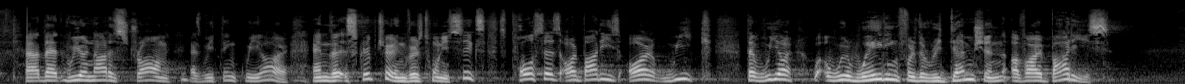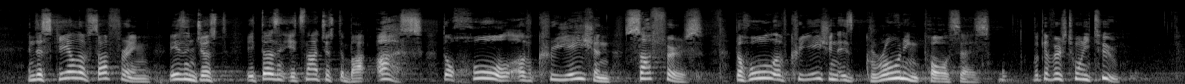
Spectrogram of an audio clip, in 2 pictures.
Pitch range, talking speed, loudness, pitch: 170-240 Hz, 165 wpm, -20 LUFS, 200 Hz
